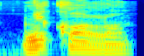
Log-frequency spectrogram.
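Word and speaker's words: Niccolò: И во Флоренции ударение на последний слог. Николо.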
